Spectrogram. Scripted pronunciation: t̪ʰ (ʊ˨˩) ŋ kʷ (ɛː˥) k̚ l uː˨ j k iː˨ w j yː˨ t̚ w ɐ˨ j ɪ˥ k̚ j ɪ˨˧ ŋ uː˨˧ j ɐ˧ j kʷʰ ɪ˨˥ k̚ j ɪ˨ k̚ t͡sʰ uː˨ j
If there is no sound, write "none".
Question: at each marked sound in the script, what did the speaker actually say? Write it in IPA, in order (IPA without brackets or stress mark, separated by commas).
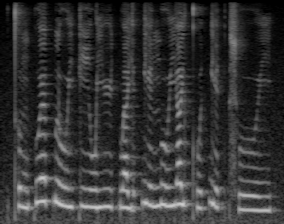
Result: ʊ˨˩, œː˥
